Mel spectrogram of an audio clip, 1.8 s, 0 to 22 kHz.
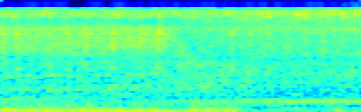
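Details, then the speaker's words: Infiniti M45 with VK45DE engine, recurring noise at idle from belt-drive area: steady low drone with constant whirring; pressing on the pulley makes it vanish, owner unsure whether idler pulley or tensioner, which visibly moves a lot. "I don't know it's just completely gone away once I put pressure on that pulley right there so I'm not sure if it's the pulley itself or it's the tension or making noise in the background"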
